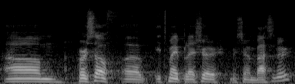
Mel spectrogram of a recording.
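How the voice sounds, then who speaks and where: A young man, answering interview questions as a guest photographer and pausing often to find his words. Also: medium pitch, darkish tone, slight background noise. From Philippines. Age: young adult. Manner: reflective, searching for words with many fillers.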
